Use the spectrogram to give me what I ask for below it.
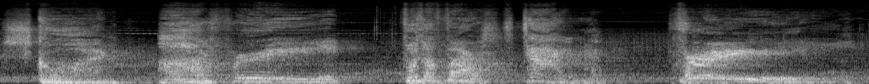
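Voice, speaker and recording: An actor playing a fanatical undead alien warlord in a video game, preaching slowly and grandly to his followers. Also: a little high, sing-song, creaky, full character voice. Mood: grandiose fervor. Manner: slow, grandiose, halting declamation. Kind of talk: theatrical villain monologue in a video game. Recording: cavernous echo under loud music.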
